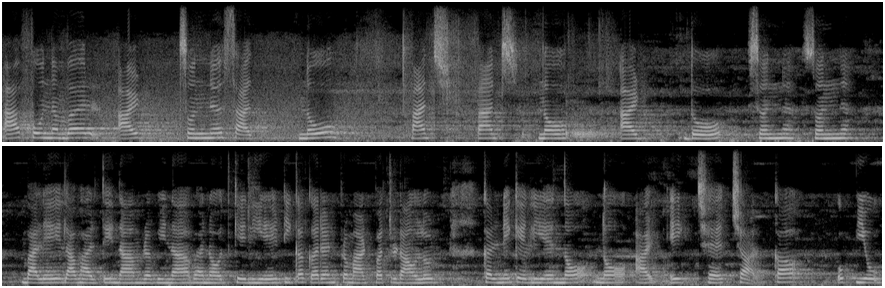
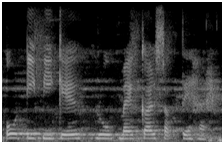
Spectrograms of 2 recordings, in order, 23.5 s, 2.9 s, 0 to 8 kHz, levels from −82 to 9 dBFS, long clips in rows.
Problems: none marked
